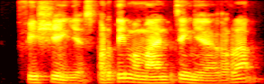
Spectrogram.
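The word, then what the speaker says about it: phishing: Di sini tulisannya kayak fishing tapi bacanya adalah fishing ya.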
